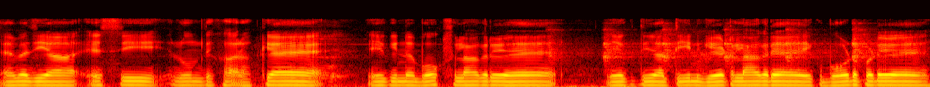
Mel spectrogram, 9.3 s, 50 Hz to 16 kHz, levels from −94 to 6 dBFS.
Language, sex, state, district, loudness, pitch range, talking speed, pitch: Marwari, male, Rajasthan, Churu, -28 LUFS, 110-115 Hz, 150 wpm, 115 Hz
